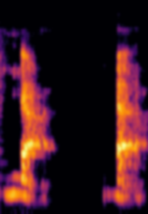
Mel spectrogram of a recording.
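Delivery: casual New York "Yeah"; "yeah" said loosely in place of yes; slangy yeah. Shown as a demonstration. Speaker showing listeners her everyday slang, casual slang yeah. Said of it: "you'll hear me say a lot instead of yes is yeah".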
